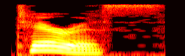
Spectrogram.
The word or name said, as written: terriss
